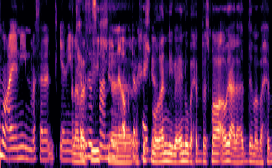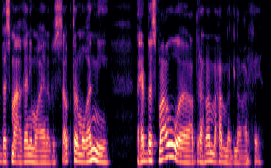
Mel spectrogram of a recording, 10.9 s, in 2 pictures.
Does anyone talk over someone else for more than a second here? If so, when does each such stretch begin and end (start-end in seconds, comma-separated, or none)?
1.4-3.2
